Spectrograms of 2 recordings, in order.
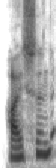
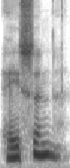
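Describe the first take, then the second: First: "Isen" opening with a long "eye" sound; trial pronunciation. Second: "Asen" opening with a long "ay" sound; alternative pronunciation. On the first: Chair asks the new member about his surname, "Isen" as EYE-sen. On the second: Chair checks the new member's surname, "Asen" as AY-sen. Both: Shown as a demonstration. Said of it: "how's it pronounced correctly?".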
